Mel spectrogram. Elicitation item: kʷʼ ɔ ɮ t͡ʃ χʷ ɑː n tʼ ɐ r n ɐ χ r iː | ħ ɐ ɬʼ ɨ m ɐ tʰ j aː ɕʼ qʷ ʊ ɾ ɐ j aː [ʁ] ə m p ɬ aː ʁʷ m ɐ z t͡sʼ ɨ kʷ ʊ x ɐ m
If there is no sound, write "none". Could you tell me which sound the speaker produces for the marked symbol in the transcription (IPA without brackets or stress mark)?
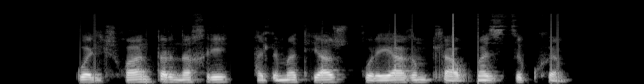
ʁ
